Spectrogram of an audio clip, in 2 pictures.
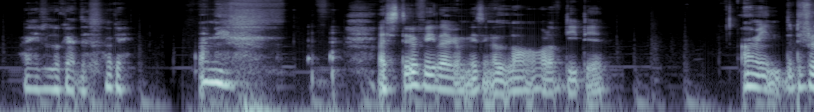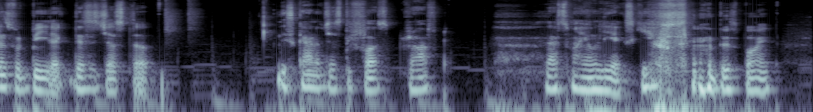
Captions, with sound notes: I need to look at this, okay! I mean-- (laughs) I still feel like I am missing a lot of detail-- I mean the difference would be like-- this is just the-- This is kind of just the first draft. That's my only excuse at this point.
